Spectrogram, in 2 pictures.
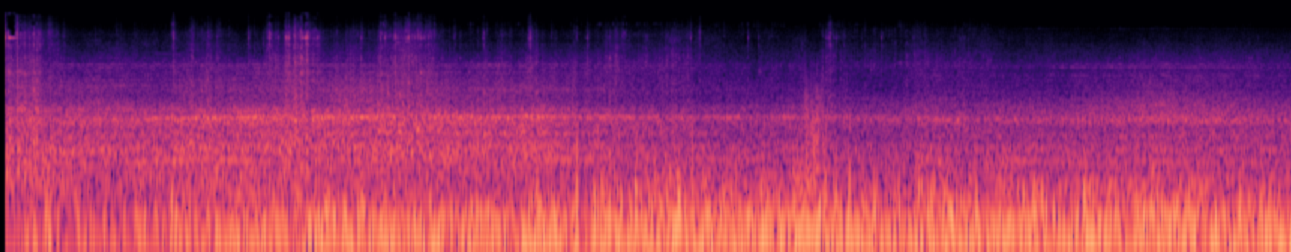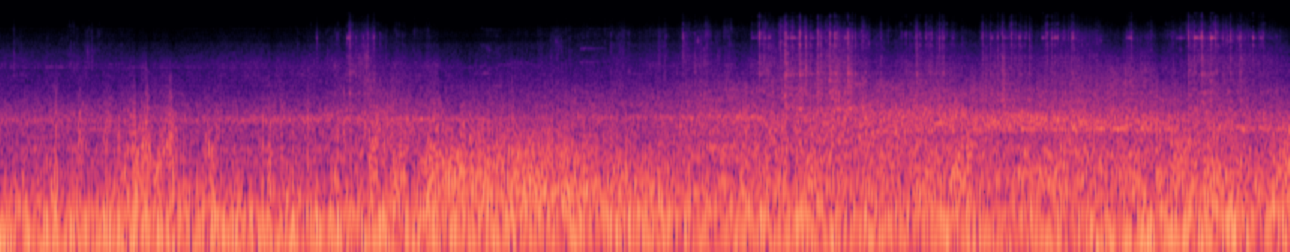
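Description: A vehicle rolls steadily along a city street with a low rumble.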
